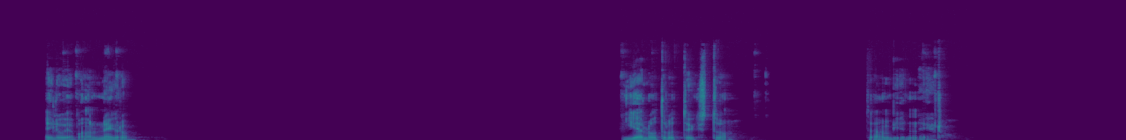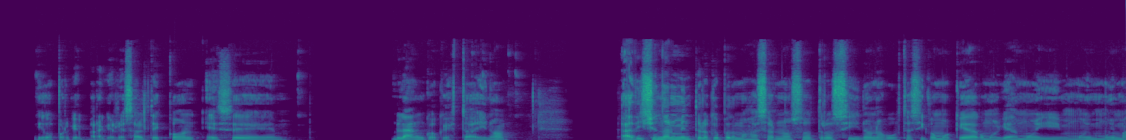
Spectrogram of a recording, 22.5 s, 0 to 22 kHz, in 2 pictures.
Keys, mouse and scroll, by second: 0.0 click, 0.5 click, 1.0 click, 1.9 click, 2.9 click, 3.3 click, 5.4 click, 6.0 click, 7.4 click, 9.1 click, 11.0 click, 11.4 click, 13.3 click, 14.5 click, 15.9 click, 16.2 click.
